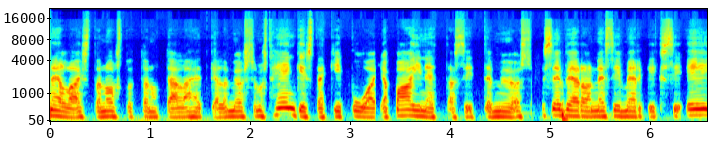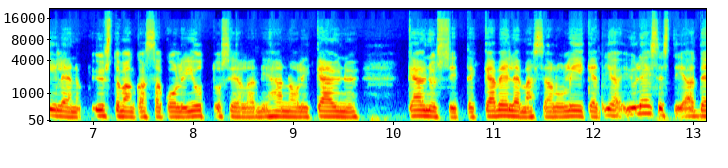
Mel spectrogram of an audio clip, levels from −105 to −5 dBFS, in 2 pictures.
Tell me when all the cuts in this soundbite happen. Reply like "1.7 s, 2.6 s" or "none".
3.2 s, 6.9 s, 12.1 s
